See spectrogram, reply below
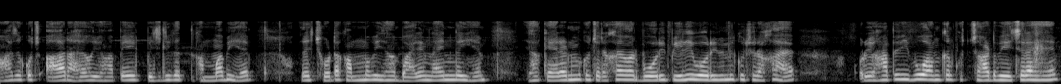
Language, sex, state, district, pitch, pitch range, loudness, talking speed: Hindi, male, Jharkhand, Jamtara, 205 Hz, 190-215 Hz, -20 LUFS, 270 wpm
